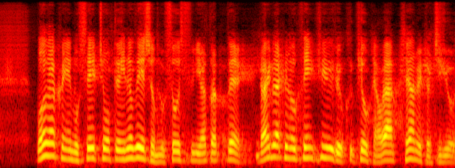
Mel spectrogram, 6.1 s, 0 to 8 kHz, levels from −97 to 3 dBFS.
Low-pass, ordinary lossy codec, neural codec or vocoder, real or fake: none; none; codec, 16 kHz, 0.5 kbps, FreqCodec, larger model; fake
